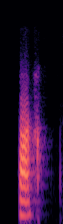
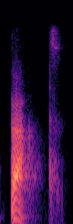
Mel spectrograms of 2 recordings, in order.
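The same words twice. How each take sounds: First: "Part" dicho como /par/, sin sonar la t final; "Part" con la t muda, como en il part. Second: "part" con la t final sonora y reforzada, /part/, como en ils partent. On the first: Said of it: "Con T". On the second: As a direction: refuerza la última consonante de "part". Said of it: "sí pronuncio la T". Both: Shown as a demonstration.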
